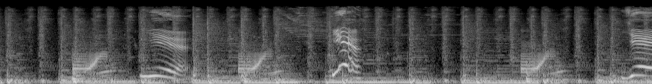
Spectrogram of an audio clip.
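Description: Cartoon spring 'boing' sound effects for a trampoline bounce, each a pitch swoop up and back down, three times about every two and a half seconds, over background music with a steady bass line.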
